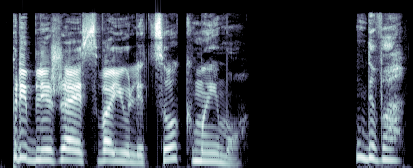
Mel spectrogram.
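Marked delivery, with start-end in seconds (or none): none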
